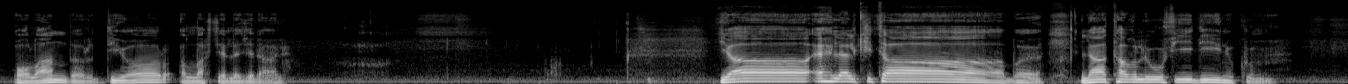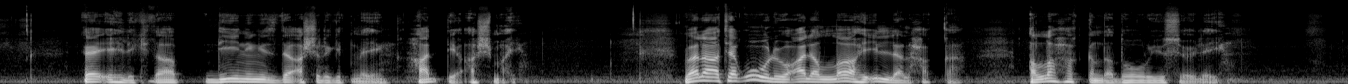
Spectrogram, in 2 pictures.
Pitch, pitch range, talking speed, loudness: 115 Hz, 95-125 Hz, 65 wpm, -18 LUFS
